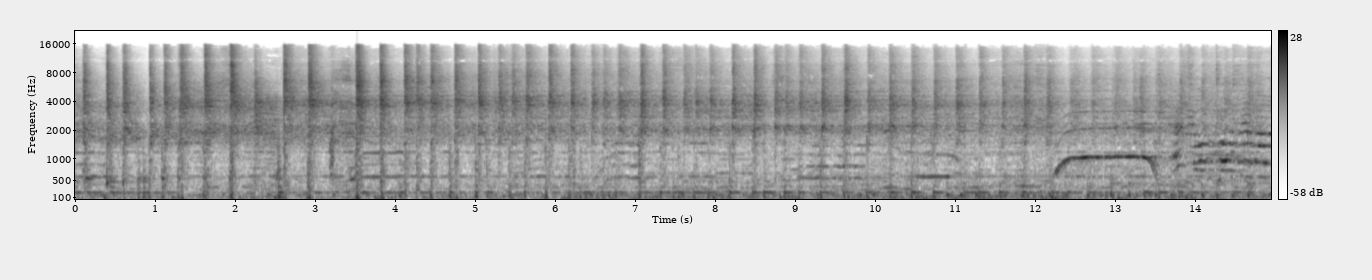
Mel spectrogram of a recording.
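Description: Loud percussion-driven parade music: a rapid run of sharp drum strikes, about four a second, thinning out in the second half over a steady musical backing.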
